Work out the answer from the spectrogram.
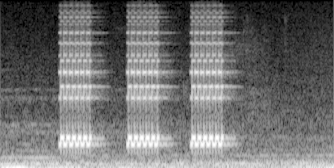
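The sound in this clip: A telephone rings three times in even, evenly spaced bursts of a bright bell-like tone, with quiet gaps between rings and faint background noise throughout.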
